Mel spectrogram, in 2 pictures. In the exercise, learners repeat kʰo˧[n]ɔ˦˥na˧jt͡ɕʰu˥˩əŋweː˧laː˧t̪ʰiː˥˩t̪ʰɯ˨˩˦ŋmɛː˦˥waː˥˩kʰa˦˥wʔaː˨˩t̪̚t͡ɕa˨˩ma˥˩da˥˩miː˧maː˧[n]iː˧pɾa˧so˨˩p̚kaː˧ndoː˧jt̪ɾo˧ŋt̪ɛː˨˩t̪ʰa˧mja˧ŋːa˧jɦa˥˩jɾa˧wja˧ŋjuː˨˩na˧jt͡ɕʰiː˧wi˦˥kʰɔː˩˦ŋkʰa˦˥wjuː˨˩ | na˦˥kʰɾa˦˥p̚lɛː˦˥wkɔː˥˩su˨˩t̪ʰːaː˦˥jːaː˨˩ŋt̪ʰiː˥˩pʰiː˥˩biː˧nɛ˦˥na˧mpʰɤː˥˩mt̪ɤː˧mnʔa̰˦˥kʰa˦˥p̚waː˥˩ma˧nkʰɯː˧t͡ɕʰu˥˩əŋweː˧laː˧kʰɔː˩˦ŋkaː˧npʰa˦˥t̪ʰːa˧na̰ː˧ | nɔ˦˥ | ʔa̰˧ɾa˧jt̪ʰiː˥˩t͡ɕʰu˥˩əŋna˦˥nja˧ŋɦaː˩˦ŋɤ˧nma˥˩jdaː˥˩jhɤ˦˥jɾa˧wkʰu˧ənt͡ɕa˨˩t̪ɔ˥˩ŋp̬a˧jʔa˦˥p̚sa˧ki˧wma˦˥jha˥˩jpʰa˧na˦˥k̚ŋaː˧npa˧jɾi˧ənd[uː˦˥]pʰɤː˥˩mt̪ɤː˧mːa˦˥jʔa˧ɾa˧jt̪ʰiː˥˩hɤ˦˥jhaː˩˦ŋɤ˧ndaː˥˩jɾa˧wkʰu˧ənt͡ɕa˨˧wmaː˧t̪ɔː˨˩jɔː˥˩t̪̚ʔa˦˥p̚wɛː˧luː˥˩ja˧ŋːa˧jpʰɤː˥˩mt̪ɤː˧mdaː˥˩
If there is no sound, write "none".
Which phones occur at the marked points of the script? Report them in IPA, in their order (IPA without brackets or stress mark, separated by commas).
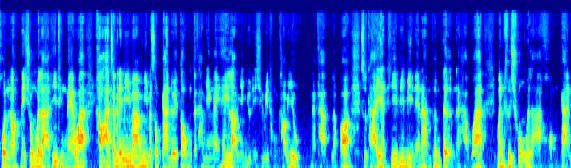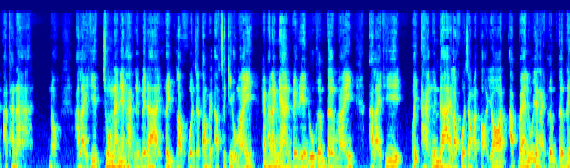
nː, m, uː˦˥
